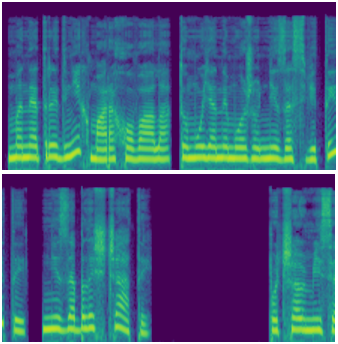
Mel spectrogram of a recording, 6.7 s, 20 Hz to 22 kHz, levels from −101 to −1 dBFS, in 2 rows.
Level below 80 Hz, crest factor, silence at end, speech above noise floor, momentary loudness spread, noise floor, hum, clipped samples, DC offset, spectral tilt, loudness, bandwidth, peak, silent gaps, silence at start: -54 dBFS; 10 dB; 0 s; over 73 dB; 6 LU; under -90 dBFS; none; under 0.1%; 0.1%; -5 dB/octave; -18 LUFS; 16 kHz; -8 dBFS; 5.05-5.90 s; 0.05 s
